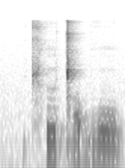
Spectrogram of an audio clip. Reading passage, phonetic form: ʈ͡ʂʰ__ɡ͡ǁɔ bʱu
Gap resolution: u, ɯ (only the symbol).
ɯ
